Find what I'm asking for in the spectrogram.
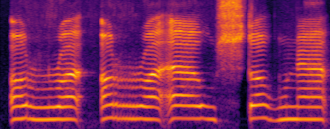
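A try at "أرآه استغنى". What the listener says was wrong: Now too much tikrar on the ra. Tone it down and hu. This is ha. Hustaghna.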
